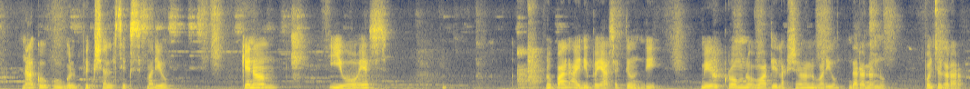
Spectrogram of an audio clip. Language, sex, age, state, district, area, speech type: Telugu, male, 30-45, Telangana, Peddapalli, rural, read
